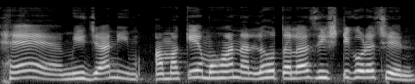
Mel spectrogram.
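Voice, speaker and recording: A woman voicing high little boy Samin. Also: steady tone, normal speed, fairly bright tone. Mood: earnest. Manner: recites answers politely. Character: young boy, earnest and frightened. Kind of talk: Islamic children's cartoon voicing.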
